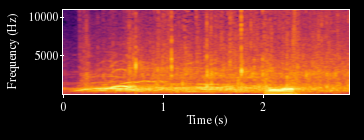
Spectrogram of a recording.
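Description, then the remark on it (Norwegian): An audience claps steadily throughout, a dense wash of hand claps with a few voices calling out over it, one louder shout near the end. “Klappe hvis det bra, bue hvis det dårlig, le hvis vi klarer å si noe morsomt.”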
